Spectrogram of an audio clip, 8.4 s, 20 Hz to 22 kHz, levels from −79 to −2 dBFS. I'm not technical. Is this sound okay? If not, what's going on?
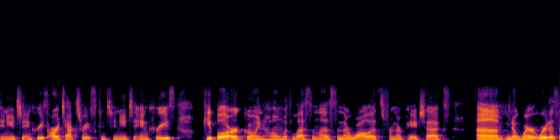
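Yes, no faults here.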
